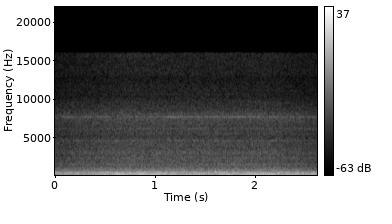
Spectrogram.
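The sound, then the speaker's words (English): A steady, loud engine drone fills the cabin of a Jordanian cargo plane on an aid flight over Gaza, after airdropping 16 pallets of aid and heading back to Amman, a constant low rumble with a hum of harmonic tones and no voices, unbroken for the whole stretch. “I'm Shirin Jafari, on board a Jordanian aid flight over Gaza”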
